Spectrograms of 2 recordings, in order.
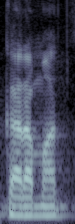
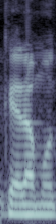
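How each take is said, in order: First: It starts with an a sound, Arabic style. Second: It starts with an e sound, Bengali style. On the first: This is the original-language form. "কারামাত বলা হয়" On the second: This is the local everyday form. "বাংলায় কেরামত বলি আমরা"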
